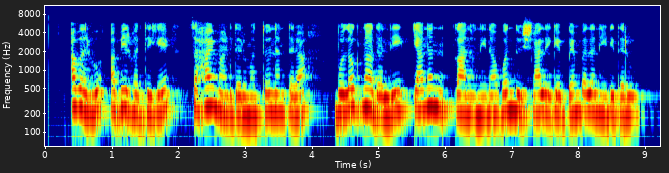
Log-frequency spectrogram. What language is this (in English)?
Kannada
